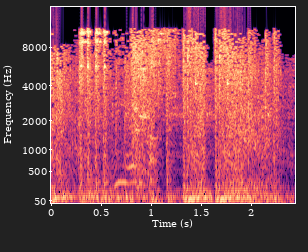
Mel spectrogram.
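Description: Rapid gunfire from a shootout in a 2013 action thriller film, as a man steps out of a car and shoots. The bursts are loud, dense and overlapping, with no clear gaps between shots.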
